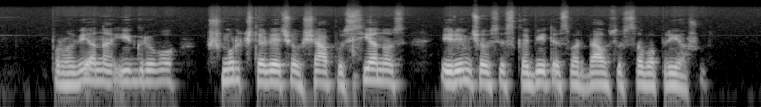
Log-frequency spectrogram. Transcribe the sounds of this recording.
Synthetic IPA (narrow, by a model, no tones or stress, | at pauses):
pɾoːʋʲiɛnɑʔiːɡɾʲʊʋʊ | ʃmʊɾʲkʃʲt̪ʲɛlʲiɛt͡ʃʲɛʊʃʲæːpʊsʲsʲiɛnoːs | ɪɾʲɪmʲt͡ʃʲɛʊsʲɪskɐbʲiːt̪ʲɪsʋɐɾʲbʲæˑʊsʲʊsːɑːʋoːpʲɾʲiɛʃʊs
